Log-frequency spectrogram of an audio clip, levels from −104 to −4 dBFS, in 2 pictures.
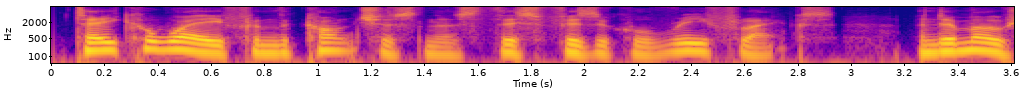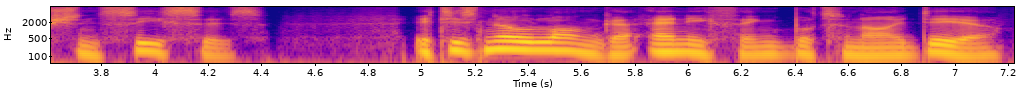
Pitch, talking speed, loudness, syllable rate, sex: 135 Hz, 160 wpm, -20 LUFS, 5.2 syllables/s, male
